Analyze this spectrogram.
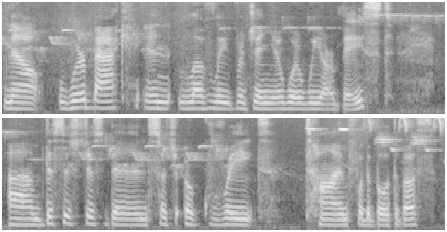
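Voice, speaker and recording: Fairly slow delivery with fairly even intonation. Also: woman. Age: 50s. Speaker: travel vlogger. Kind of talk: casual vlog monologue. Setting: indoors on a rainy evening. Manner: hesitant with many fillers.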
